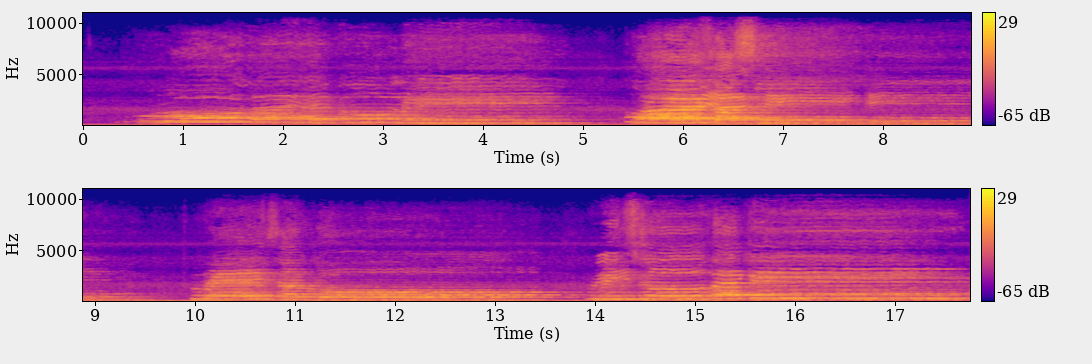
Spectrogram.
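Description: Church choir singing a carol in four long, held phrases, each starting strongly and fading away before the next.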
